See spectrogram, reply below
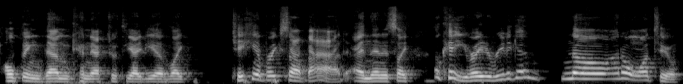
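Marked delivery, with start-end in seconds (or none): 4.3-6.8 high-pitched imitation of parent and child; acted parent-child exchange. Parent asking daughter to read again, acted high-pitched. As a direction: lightly mimic a quick question and a refusal.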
